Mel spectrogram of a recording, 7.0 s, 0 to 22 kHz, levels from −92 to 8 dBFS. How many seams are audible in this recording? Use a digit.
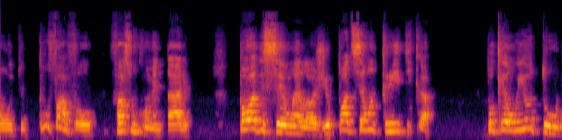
0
